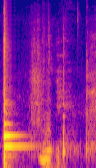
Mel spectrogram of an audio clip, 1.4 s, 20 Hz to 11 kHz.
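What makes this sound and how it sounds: A large stone slab deep in a cave is struck, giving a sharp, hard, very crisp wood-block-like ring with a clear tone near 540 Hz that fades over a few tenths of a second. A second, much quieter knock follows about a second later.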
